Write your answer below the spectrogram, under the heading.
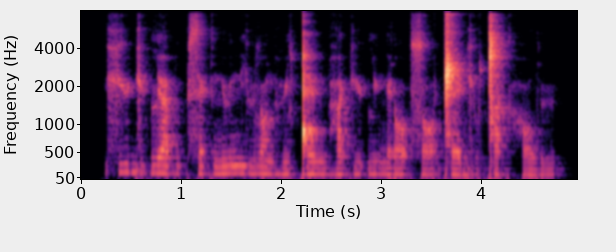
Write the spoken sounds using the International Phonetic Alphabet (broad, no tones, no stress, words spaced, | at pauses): xʲʉɡʲʉʔ lʲapʉpsɛk nʉn jʉlɔnɦʉlʲ ǃɛnbʱa kʲʉʔlʲʉŋɛ ɾɔʔ sɔ ǁɛɡʲʉwǀak hɔwɾʉ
